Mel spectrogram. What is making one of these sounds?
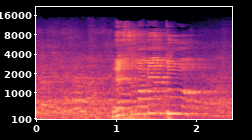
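A man speaks loudly through a microphone over loudspeakers.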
